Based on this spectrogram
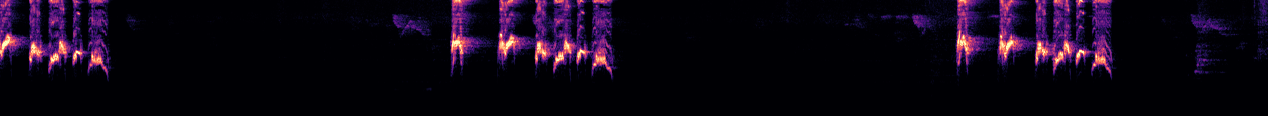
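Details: {'caption': 'Red-whiskered bulbul in Thailand, training song for birds to copy: three identical fast phrases of five or six loud descending whistles, repeated roughly every four seconds over near silence.'}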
